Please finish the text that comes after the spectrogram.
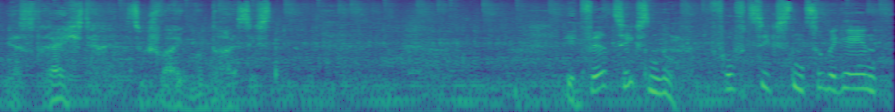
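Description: A man's voice: high-pitched, wildly swooping pitch, unhurried, gravelly, over loud music, exaggerated voice. An actor playing a stubborn man in his fifties in naturalistic radio drama, grumbling in a mock-pompous, declamatory way.

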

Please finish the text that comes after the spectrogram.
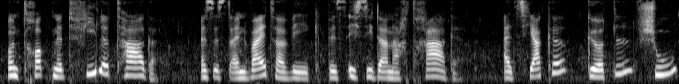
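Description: A woman's voice: mid-range voice, animated, measured pace, fairly bright tone. A woman playing a delicate, dramatic young fairy-tale maiden in a children's radio play, girlish and plaintive. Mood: reciting.

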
